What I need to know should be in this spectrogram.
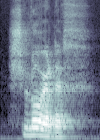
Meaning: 1. sloppy, careless 2. undisciplined, haphazard 3. unkempt, untidy, slovenly
- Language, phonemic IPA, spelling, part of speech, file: Dutch, /ˈslɔr.dəx/, slordig, adjective, Nl-slordig.ogg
